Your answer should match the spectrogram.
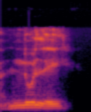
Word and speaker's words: Ndole: Spricht man das so richtig aus? – Genau, ja, Ndole.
